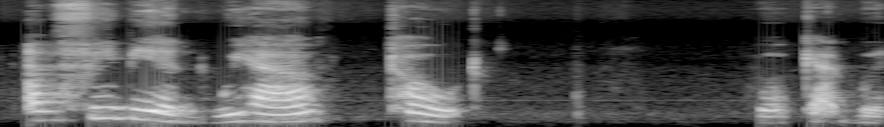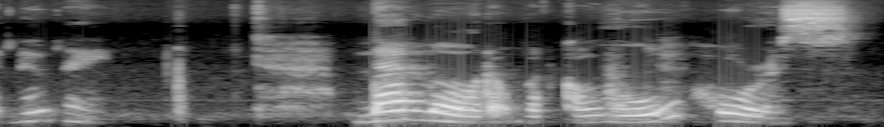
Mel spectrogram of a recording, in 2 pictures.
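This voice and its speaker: A woman's voice: mid-range voice, creaky, slight background noise, low-quality recording. A woman English teacher patiently explaining a lesson to children, switching between English and another language.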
